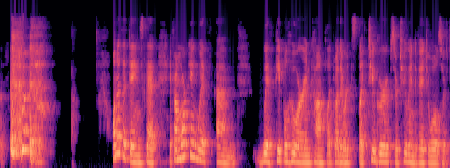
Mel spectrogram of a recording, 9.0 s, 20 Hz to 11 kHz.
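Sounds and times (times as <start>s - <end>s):
harsh raspy cough in two quick bursts: 0.0s - 1.1s
speech: 2.3s - 9.0s.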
